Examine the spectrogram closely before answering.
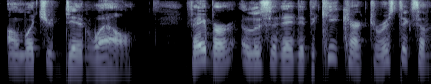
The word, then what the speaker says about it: Weber: It is pronounced Weber with a V sound, Max Weber.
